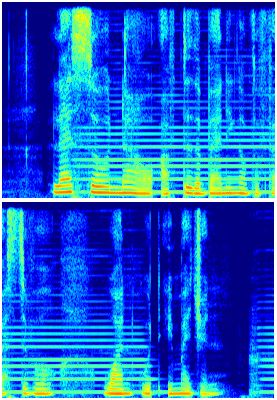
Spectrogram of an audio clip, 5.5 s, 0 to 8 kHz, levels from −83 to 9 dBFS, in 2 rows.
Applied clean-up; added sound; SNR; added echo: none; Bowed string instrument; 16 dB; none.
